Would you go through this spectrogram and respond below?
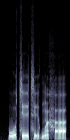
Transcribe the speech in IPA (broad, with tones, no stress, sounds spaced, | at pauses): β o˦ t͡s eː˦ t͡s eː˨ ɡʷ ã˦ h a˨˦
